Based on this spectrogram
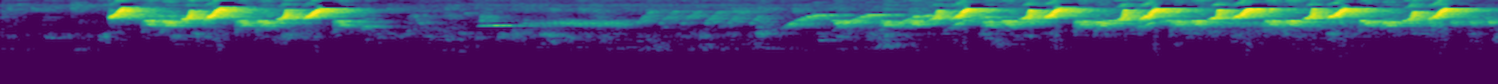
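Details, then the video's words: A mantenan gunung, or Horsfield's babbler, sings lively phrases: three sharp rising notes, a short quieter pause with a thin whistle, then a long, steady run of bright repeated chirps. "SUARA BURUNG MANTENAN GUNUNG GACOR"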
